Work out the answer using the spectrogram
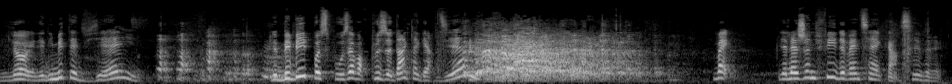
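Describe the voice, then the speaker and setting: A woman's voice: a little high, animated, natural voice. A woman playing an exasperated young mom. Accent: Quebec French. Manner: exasperated, quick retorts. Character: tired young mother hunting a nanny. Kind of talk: sitcom acting. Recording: loud background noise.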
